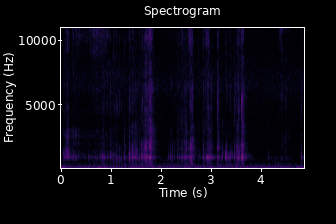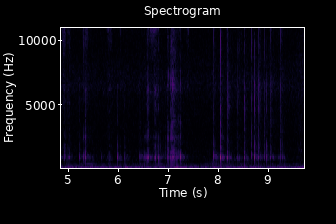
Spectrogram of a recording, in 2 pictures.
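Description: Long nails scratch the textured rubber sole of a Gucci slide sandal with a coated-canvas strap. Quiet, rapid scratching comes in bursts, with a faint squeaky tone near 875 Hz over a low background hum.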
